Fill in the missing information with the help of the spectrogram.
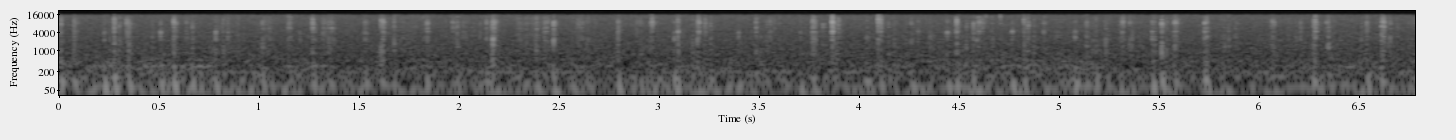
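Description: A fish-shaped strawberry rice wafer monaka is held in the hands while long nails tap and scratch its crisp surface. The result is a rapid, uneven series of light, dry clicks and scratchy ticks with bright, crisp edges that die away almost instantly, over a soft low rumble.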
